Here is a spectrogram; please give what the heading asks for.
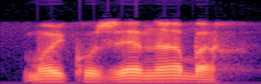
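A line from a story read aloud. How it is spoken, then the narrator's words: Gloomy. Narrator (Russian): мрачно начал Иосиф бен Матафей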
